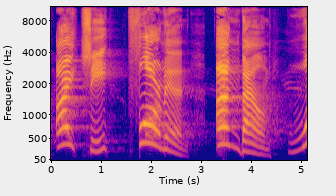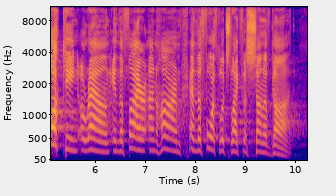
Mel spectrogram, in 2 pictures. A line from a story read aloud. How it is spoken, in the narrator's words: Nebuchadnezzar shouted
